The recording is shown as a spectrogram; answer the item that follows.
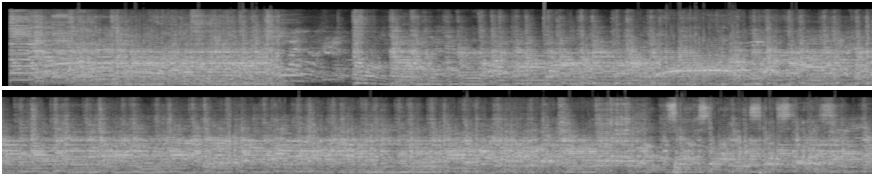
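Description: Two acoustic guitars playing together in a live duo performance, with a short drop in level about three seconds in.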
